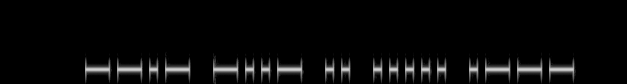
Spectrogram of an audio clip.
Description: Morse code, heard as a keyed tone, about 15 wpm, 700 Hz. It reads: QXI5J
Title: Code Groups - 5 Letter:Numbers - 15wpm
